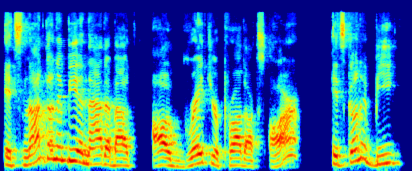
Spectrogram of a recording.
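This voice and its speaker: A middle-aged man with a French Canadian accent, French his first language, speaking as a guest in an interview, telling stories with emphasis and frequent restarts. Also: a little high. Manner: animated, emphatic storytelling with restarts. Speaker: PR agency founder, guest. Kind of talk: conversational interview.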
